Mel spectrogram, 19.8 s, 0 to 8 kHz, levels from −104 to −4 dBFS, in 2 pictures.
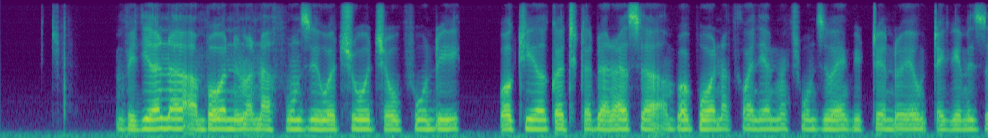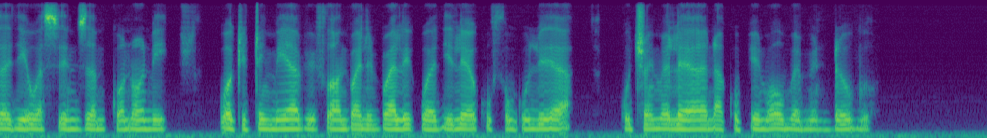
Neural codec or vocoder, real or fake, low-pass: autoencoder, 22.05 kHz, a latent of 192 numbers a frame, VITS, trained on many speakers; fake; 7.2 kHz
